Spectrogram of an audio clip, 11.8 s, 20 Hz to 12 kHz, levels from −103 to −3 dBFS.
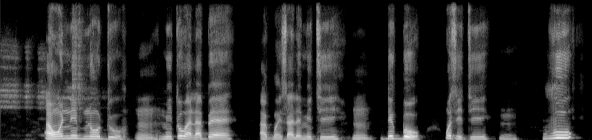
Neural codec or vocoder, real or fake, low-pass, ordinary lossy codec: none; real; none; none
